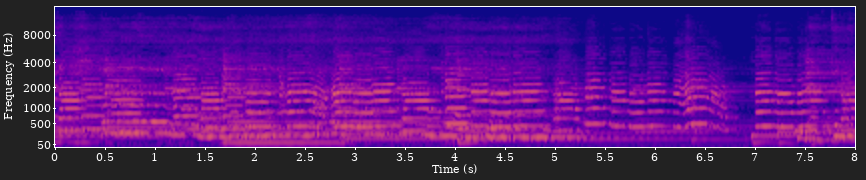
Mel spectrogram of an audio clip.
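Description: Soprano saxophone playing a jazzy solo melody over a backing track with a bass line. About six seconds in, a note slides down in pitch, followed by a brief break before the playing resumes.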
